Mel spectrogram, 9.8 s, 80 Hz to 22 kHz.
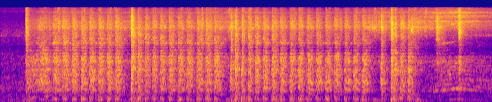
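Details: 1977 Datsun 280Z, starter chugs steadily at about three compression beats a second for several seconds and never catches; crank no start.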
